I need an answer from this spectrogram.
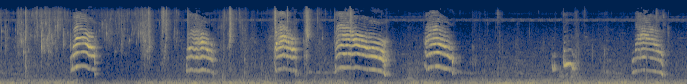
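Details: Kitten being washed with baby shampoo, giving a series of short, sharp meows roughly every second or two, some rising then falling, over running water and splashing.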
